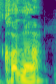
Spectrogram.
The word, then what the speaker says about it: Kola: Like, now, if I introduce myself and I say my name is Kola, and someone calls me Kola, it goes over your head.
